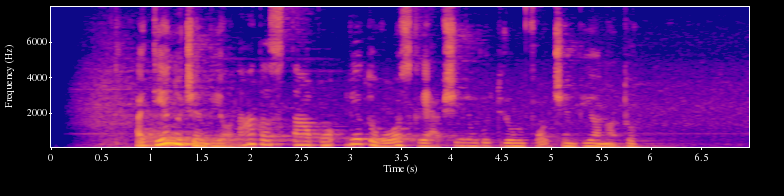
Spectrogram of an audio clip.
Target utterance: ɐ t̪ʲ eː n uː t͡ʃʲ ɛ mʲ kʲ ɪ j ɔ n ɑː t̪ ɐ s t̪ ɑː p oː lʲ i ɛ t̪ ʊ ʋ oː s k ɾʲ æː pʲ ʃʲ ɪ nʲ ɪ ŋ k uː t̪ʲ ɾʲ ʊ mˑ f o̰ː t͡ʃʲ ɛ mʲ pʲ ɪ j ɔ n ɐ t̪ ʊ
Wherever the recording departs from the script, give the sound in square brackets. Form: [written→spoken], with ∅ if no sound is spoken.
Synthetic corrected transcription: ɐ t̪ʲ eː n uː t͡ʃʲ ɛ mʲ [kʲ→pʲ] ɪ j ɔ n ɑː t̪ ɐ s t̪ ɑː p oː lʲ i ɛ t̪ ʊ ʋ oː s k ɾʲ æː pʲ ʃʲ ɪ nʲ ɪ ŋ k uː t̪ʲ ɾʲ ʊ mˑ f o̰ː t͡ʃʲ ɛ mʲ pʲ ɪ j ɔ n ɐ t̪ ʊ

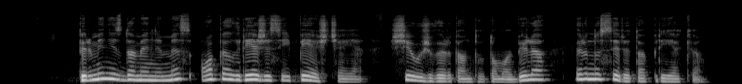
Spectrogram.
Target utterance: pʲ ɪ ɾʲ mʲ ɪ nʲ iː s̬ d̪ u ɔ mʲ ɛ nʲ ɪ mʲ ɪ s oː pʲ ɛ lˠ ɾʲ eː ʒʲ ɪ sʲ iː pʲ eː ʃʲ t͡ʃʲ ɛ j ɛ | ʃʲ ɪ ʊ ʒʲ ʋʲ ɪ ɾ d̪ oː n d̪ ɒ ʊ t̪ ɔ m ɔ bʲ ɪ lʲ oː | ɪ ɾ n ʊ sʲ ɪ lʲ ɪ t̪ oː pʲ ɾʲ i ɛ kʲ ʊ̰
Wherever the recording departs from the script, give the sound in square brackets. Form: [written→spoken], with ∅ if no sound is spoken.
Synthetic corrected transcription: pʲ ɪ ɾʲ mʲ ɪ nʲ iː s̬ d̪ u ɔ mʲ ɛ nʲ ɪ mʲ ɪ s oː pʲ ɛ lˠ ɾʲ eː ʒʲ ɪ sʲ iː pʲ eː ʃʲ t͡ʃʲ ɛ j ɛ | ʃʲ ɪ ʊ ʒʲ ʋʲ ɪ ɾ [d̪→t̪] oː n [d̪→t̪] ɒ ʊ t̪ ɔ m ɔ bʲ ɪ lʲ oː | ɪ ɾ n ʊ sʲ ɪ [lʲ→ɾʲ] ɪ t̪ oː pʲ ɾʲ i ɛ kʲ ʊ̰

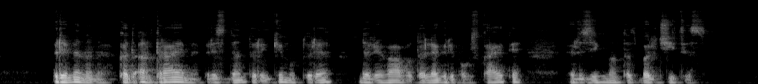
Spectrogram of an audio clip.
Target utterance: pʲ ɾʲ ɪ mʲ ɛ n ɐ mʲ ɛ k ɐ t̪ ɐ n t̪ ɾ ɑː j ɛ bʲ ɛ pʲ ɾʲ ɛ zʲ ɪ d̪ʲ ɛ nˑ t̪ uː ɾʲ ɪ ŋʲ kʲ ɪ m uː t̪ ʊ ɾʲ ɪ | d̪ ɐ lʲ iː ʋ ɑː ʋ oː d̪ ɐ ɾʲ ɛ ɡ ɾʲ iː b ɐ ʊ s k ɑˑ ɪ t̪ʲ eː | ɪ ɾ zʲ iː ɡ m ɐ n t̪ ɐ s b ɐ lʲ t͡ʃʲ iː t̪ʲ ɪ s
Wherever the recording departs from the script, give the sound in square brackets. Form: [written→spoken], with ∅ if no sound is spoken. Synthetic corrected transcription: pʲ ɾʲ ɪ mʲ ɛ n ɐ mʲ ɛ k ɐ t̪ ɐ n t̪ ɾ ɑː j ɛ [bʲ→mʲ] ɛ pʲ ɾʲ ɛ zʲ ɪ d̪ʲ ɛ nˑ t̪ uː ɾʲ ɪ ŋʲ kʲ ɪ m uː t̪ ʊ ɾʲ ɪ | d̪ ɐ lʲ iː ʋ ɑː ʋ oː d̪ ɐ [ɾʲ→lʲ] ɛ ɡ ɾʲ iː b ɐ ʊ s k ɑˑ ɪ t̪ʲ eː | ɪ ɾ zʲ iː ɡ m ɐ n t̪ ɐ s b ɐ lʲ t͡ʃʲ iː t̪ʲ ɪ s

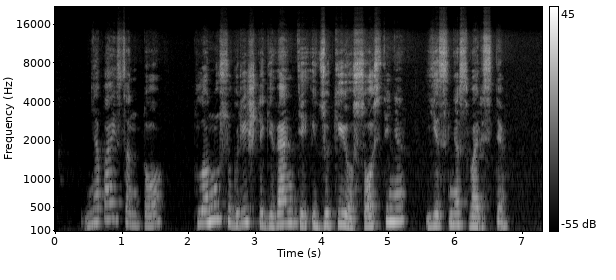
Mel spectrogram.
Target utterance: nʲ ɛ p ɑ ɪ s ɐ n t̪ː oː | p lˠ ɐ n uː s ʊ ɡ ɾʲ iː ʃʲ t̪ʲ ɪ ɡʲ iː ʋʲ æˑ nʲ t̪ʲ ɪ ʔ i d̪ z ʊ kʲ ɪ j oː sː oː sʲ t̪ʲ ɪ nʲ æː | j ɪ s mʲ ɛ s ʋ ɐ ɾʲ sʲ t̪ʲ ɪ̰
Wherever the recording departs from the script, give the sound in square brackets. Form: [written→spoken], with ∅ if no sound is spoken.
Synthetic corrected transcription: nʲ ɛ p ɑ ɪ s ɐ n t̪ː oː | p lˠ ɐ n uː s ʊ ɡ ɾʲ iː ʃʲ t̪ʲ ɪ ɡʲ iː ʋʲ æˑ nʲ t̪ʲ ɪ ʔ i d̪ z ʊ kʲ ɪ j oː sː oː sʲ t̪ʲ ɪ nʲ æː | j ɪ s [mʲ→nʲ] ɛ s ʋ ɐ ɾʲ sʲ t̪ʲ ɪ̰

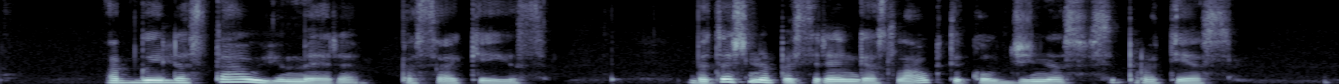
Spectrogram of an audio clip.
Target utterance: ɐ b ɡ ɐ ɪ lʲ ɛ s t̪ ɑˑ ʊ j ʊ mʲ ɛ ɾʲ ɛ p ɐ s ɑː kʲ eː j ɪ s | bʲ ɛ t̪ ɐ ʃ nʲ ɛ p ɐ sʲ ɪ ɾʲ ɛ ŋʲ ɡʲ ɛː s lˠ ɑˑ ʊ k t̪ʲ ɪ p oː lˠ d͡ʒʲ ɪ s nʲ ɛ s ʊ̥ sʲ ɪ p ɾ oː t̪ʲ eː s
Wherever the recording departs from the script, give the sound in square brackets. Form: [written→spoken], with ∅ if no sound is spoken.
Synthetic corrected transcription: ɐ b ɡ ɐ ɪ lʲ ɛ s t̪ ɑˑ ʊ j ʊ mʲ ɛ ɾʲ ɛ p ɐ s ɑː kʲ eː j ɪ s | bʲ ɛ t̪ ɐ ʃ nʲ ɛ p ɐ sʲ ɪ ɾʲ ɛ ŋʲ ɡʲ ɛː s lˠ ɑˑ ʊ k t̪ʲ ɪ [p→k] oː lˠ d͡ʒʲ ɪ [s→∅] nʲ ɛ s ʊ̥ sʲ ɪ p ɾ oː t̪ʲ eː s

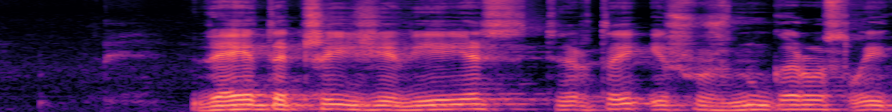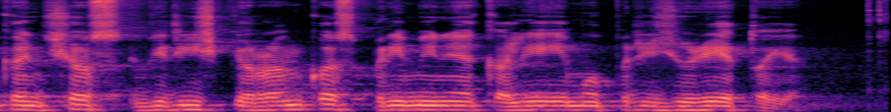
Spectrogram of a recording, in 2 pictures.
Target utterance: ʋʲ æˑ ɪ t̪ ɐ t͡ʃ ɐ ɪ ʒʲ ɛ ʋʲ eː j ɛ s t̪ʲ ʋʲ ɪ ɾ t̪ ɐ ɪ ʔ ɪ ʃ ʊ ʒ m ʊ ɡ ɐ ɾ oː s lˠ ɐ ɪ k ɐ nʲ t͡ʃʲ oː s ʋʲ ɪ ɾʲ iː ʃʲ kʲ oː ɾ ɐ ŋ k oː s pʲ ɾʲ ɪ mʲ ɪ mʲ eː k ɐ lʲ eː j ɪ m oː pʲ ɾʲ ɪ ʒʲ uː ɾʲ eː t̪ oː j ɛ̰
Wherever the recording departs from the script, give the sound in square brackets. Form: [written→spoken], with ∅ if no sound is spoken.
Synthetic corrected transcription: ʋʲ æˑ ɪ [t̪→d̪] ɐ t͡ʃ ɐ ɪ ʒʲ ɛ ʋʲ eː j ɛ s t̪ʲ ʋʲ ɪ ɾ t̪ ɐ ɪ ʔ ɪ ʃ ʊ ʒ [m→n] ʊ ɡ ɐ ɾ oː s lˠ ɐ ɪ k ɐ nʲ t͡ʃʲ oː s ʋʲ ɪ ɾʲ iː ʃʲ kʲ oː ɾ ɐ ŋ k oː s pʲ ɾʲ ɪ mʲ ɪ [mʲ→nʲ] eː k ɐ lʲ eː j ɪ m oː pʲ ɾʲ ɪ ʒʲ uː ɾʲ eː t̪ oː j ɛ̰

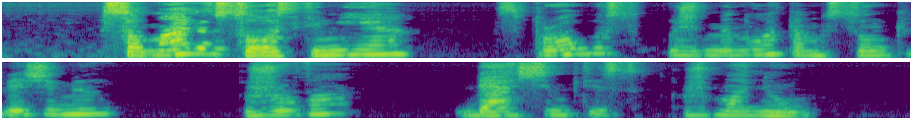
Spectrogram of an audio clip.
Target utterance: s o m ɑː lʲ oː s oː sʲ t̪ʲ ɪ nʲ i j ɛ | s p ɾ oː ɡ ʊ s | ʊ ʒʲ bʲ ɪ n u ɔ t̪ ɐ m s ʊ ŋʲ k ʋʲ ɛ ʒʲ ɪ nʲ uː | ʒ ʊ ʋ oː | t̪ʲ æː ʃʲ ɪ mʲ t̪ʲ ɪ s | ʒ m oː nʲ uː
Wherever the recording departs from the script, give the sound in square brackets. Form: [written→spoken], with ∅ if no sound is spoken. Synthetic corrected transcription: s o m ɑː lʲ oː s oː sʲ t̪ʲ ɪ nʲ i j ɛ | s p ɾ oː ɡ ʊ s | ʊ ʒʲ [bʲ→mʲ] ɪ n u ɔ t̪ ɐ m s ʊ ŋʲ k ʋʲ ɛ ʒʲ ɪ [nʲ→mʲ] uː | ʒ ʊ ʋ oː | [t̪ʲ→d̪ʲ] æː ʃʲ ɪ mʲ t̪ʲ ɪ s | ʒ m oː nʲ uː

